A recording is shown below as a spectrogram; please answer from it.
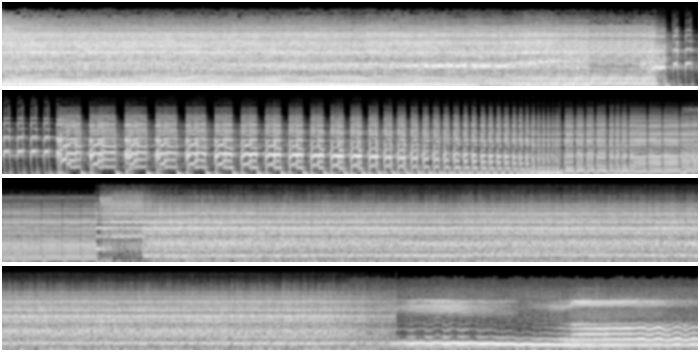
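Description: Distorted noise-rock ending of a powerviolence recording: a held, heavily distorted guitar and bass chord, then from about six seconds in a rapid pulsing effect, about four or five pulses a second, with a bending pitch. From about fifteen seconds in it settles into a steady distorted noise drone with held feedback-like tones, and wavering tones begin near the end.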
